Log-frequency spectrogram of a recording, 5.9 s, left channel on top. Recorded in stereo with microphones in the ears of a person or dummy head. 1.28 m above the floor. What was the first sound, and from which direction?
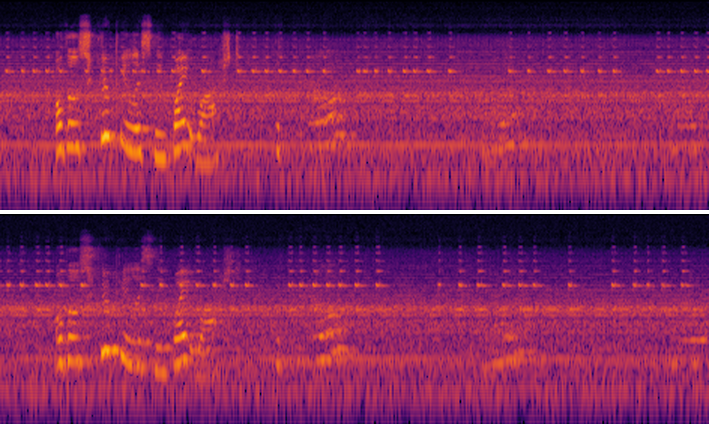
A woman speaking, 70° left (ahead or behind).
